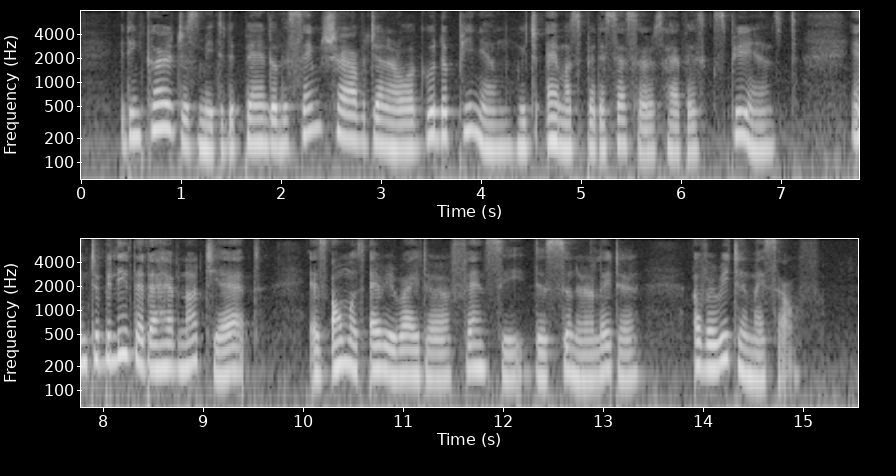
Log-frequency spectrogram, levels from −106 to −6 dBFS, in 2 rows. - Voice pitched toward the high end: No, medium, 165 Hz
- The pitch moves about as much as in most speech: Yes, average, 4.6 semitones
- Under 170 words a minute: Yes, average, 145 wpm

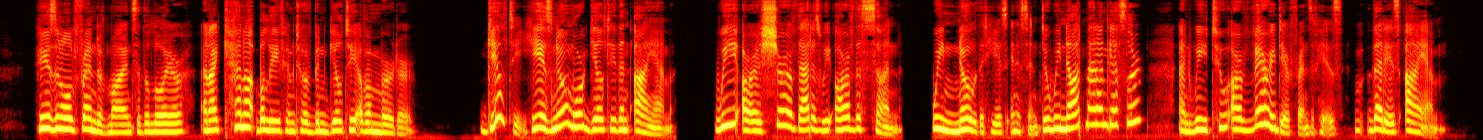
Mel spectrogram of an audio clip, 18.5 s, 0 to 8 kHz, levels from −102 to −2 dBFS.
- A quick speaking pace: Yes, fast, 215 wpm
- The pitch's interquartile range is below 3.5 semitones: No, average, 4.9 semitones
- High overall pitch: Yes, high, 220 Hz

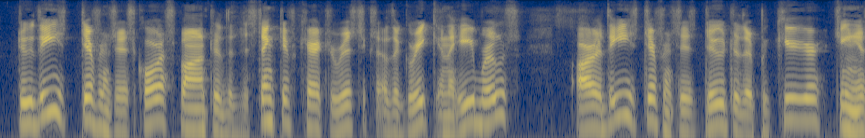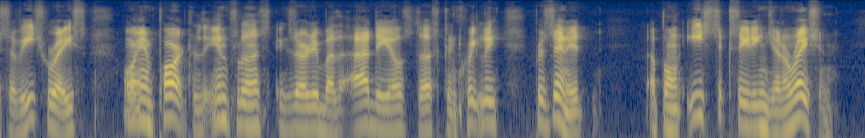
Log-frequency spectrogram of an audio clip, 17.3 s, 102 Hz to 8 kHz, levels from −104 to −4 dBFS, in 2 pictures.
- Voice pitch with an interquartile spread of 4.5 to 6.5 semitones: Yes, average, 4.8 semitones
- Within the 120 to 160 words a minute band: Yes, average, 145 wpm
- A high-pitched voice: No, medium, 140 Hz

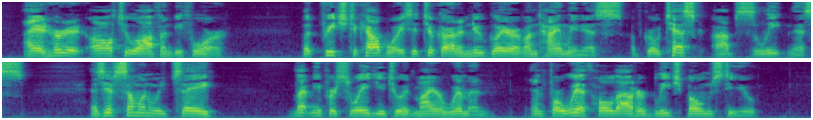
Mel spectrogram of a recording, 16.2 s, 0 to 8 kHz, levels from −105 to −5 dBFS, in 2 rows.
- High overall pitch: No, low, 130 Hz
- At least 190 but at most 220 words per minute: No, average, 165 wpm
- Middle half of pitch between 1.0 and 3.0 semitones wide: Yes, average, 2.7 semitones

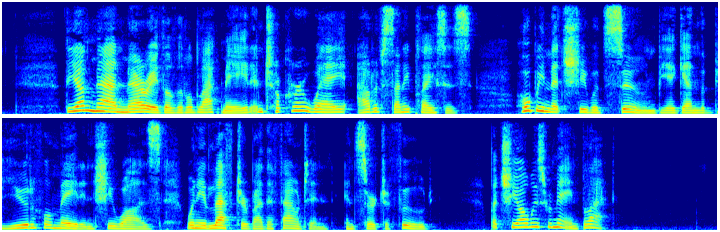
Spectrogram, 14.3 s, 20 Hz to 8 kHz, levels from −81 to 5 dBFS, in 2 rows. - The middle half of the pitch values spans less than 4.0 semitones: No, wide, 5.6 semitones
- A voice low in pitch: No, medium, 180 Hz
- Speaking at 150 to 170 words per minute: No, average, 185 wpm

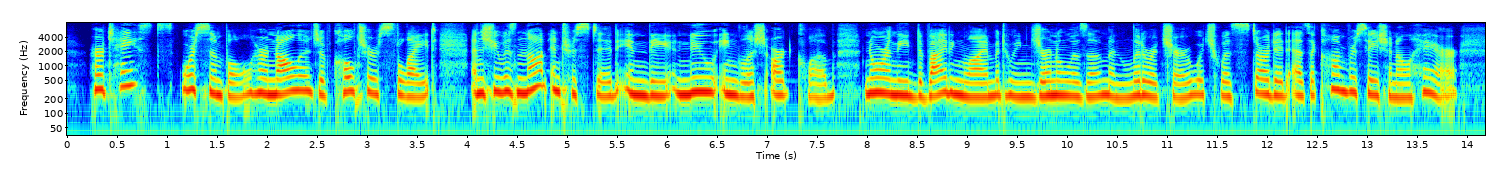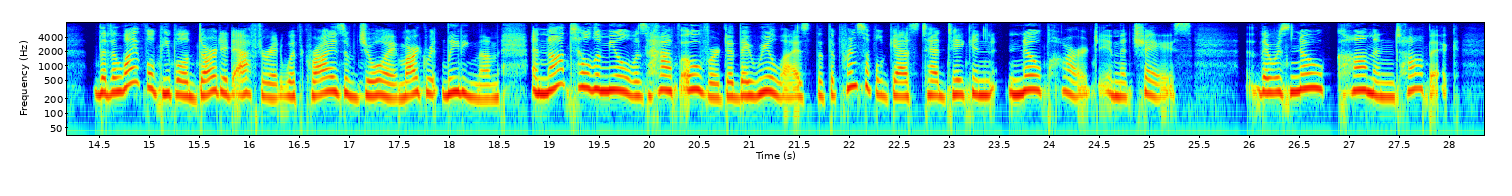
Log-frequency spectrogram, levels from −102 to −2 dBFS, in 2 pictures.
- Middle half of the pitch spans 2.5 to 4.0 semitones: Yes, average, 3.7 semitones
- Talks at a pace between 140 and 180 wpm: Yes, average, 160 wpm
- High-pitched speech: Yes, very high, 255 Hz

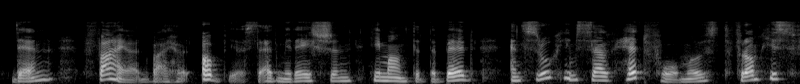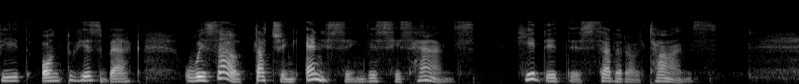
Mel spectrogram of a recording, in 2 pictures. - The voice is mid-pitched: Yes, medium, 175 Hz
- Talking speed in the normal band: No, slow, 125 wpm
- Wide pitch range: Yes, wide, 6.5 semitones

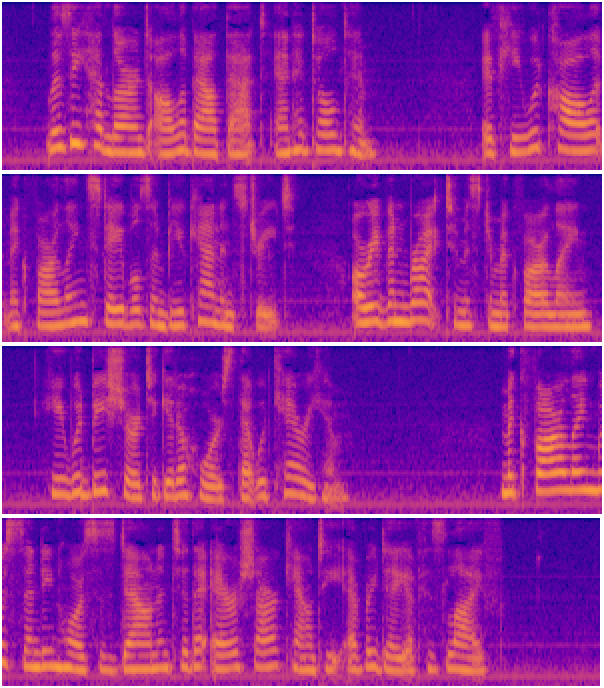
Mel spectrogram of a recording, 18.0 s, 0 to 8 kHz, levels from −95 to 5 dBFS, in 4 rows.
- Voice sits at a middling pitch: No, high, 225 Hz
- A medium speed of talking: Yes, average, 175 wpm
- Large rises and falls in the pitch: No, average, 3.7 semitones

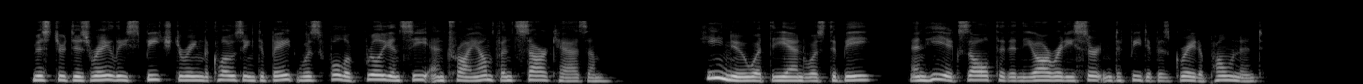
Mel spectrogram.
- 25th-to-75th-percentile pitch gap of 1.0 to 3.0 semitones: Yes, narrow, 2.4 semitones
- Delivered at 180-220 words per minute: No, average, 150 wpm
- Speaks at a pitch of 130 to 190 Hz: Yes, medium, 185 Hz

